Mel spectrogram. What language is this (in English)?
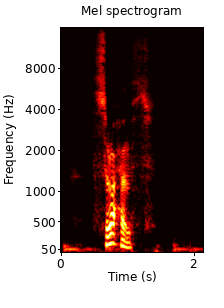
Kabyle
